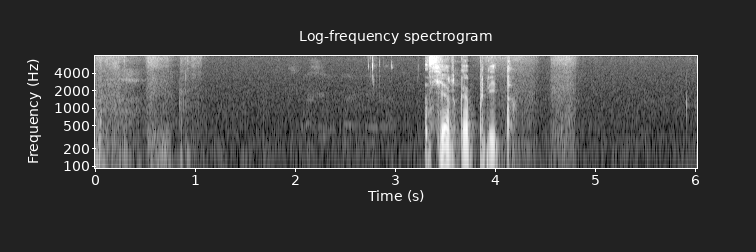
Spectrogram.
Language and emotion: Russian, neutral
